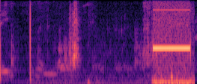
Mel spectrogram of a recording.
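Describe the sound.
A single loud, steady electronic beep lasts about half a second, the kind of tone that prompts a voicemail message. Faint, muffled speech and small clicks come before it.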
